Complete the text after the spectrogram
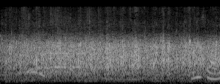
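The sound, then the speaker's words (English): Steady, dense applause from a large crowd at a writers' festival welcoming a performer to the stage, a continuous wash of many hands clapping at once, with a few faint voices or whistles rising through it. “So please join me and let's get our clapping into formation to welcome to the stage”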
